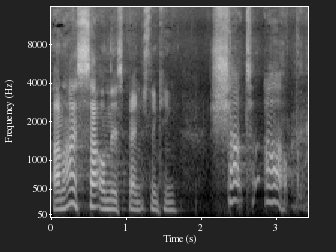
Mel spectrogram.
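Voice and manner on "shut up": mock inner retort.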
